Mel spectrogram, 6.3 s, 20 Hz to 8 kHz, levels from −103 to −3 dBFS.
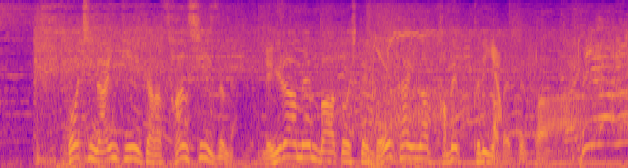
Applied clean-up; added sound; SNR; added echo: none; none; none; none.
